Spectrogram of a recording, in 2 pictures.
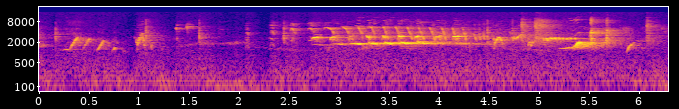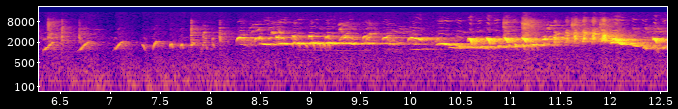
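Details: White-rumped shama from Medan singing 'tembakan': scattered ticks, then long rapid trilled phrases in two bouts, ending in a loud run of bright whistled notes.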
